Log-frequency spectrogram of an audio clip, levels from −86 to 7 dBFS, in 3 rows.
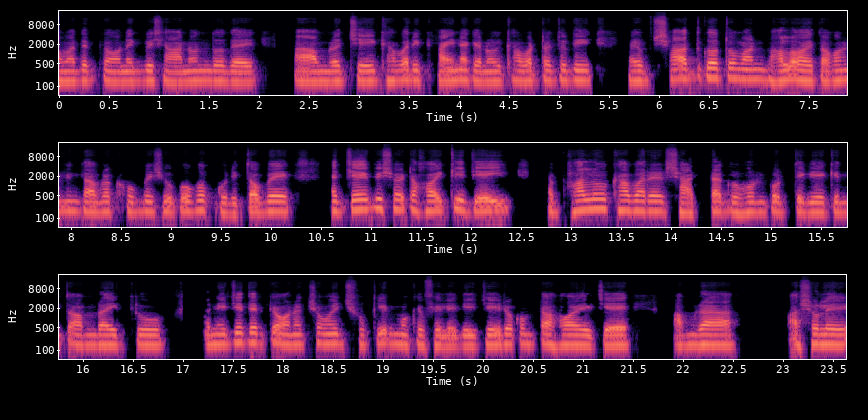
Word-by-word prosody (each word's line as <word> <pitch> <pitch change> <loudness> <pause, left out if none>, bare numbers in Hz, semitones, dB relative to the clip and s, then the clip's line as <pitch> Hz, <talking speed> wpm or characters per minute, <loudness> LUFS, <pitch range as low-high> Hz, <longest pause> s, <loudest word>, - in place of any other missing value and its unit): আমাদেরকে 145 +2 -2
অনেক 140 0 -1
বেশি 150 +1 -1 0.2
আনন্দ 150 +1 -1 0.2
দেয়। 140 0 +3 0.6
আমরা 145 0 0 0.2
যে 150 - +1 0.2
খাবারই 150 +1 0
খাই 75 0 0
না - - +4
কেন 145 -1 0
ওই 145 - -3
খাবারটা 150 +1 -1
যদি 155 0 0 0.5
আ - - -2 0.3
স্বাদগত 170 +1 +3 0.2
মান 165 0 +2 0.2
ভালো 150 +2 +3
হয় 150 -1 +3
তখন 155 +1 0
কিন্তু 170 -1 -4
আমরা 160 +1 -1
খুব 160 - -3
বেশি 160 -1 -3
উপভোগ 175 +1 0
করি। 145 -2 -1
তবে 165 +2 +5 0.7
যে 180 - +5 0.2
বিষয়টা 190 -2 +1
হয় 170 0 +4
কি, 195 - +2
যেই 85 +1 +4 0.7
ভালো 180 +3 +3 0.2
খাবারের 170 -1 +3
স্বাদটা 75 +3 -1
গ্রহণ 155 +1 -1
করতে 155 +2 -2
গিয়ে 155 0 +2
কিন্তু 150 -2 -4
আমরা 150 0 0
একটু 145 +1 -6 0.8
নিজেদেরকে 170 +1 0
অনেক 155 0 -2
সময় 160 -1 0
ঝুঁকির 150 +1 -4
মুখে 150 0 -2
ফেলে 145 -1 -1
দেই। 140 0 +1
যেইরকমটা 155 +1 0
হয় 150 0 +3 0.2
যে 70 - +4 0.7
আমরা, 150 +1 +2 0.9
আসলে 155 +1 +2
155 Hz, 135 wpm, -23 LUFS, 145-165 Hz, 0.9 s, তবে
